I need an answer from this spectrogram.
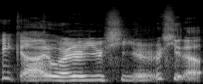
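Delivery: loud, high, put-on blubbering crying. Imagining themselves crying out of the speakers at work, mock crying. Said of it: "You don't want me crying out of the speaker".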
